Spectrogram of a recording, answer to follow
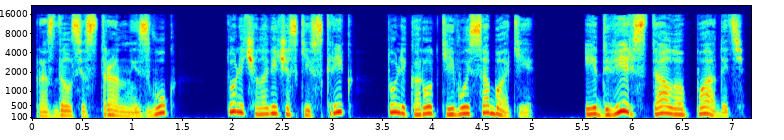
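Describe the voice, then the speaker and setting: A woman reading a detective story aloud in first person, with expressive storytelling. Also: mid-range voice, a little slow, no room sound, studio quality. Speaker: audiobook narrator. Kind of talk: scripted first-person narration.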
